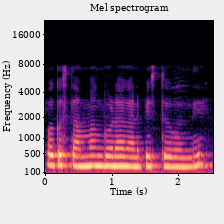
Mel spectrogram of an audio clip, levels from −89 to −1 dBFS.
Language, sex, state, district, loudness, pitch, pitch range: Telugu, female, Telangana, Mahabubabad, -14 LUFS, 220 Hz, 215-230 Hz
